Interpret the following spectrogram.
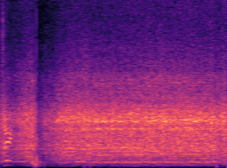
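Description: Rally car engine heard from inside the cabin, pulling hard at speed down a straight. Its note breaks briefly about half a second in, then holds steady.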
